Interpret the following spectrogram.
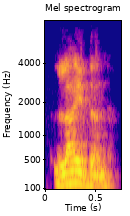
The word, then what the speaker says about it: Leiden: Leiden.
